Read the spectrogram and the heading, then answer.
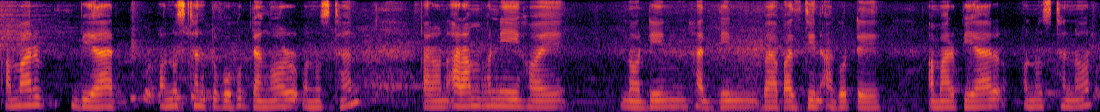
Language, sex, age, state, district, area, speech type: Assamese, female, 45-60, Assam, Barpeta, rural, spontaneous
